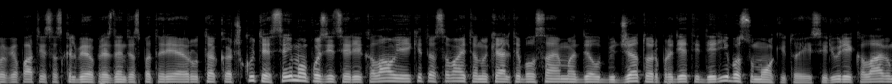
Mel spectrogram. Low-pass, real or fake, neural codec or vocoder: 14.4 kHz; real; none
